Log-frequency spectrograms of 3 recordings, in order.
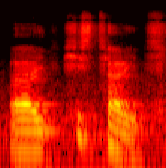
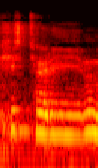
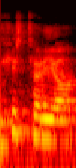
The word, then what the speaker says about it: hysteria: 그리고 like 뭐처럼 the frequent public hysteria. 여러분 hysteric는 우리식이고요. 영어에서는 hysteria 이렇게 발음합니다. hysteria.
